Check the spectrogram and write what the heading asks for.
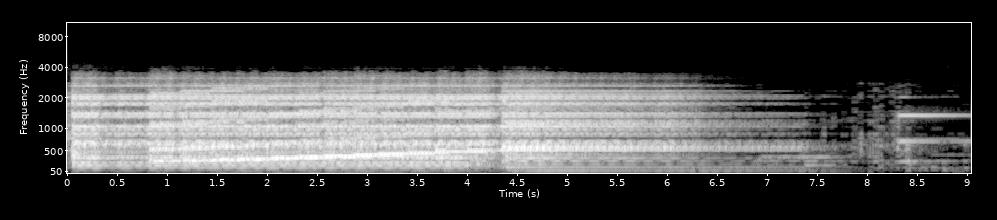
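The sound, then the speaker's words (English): Loud, clanging church bells in a bell tower ring wildly out of rhythm together in a dense, jangling wash with no steady beat. The tones swell and overlap, then slowly fade away, leaving a brief faint ring at the end. “Listen to those bells!”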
